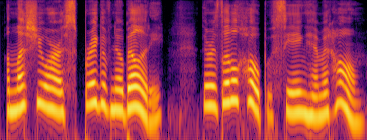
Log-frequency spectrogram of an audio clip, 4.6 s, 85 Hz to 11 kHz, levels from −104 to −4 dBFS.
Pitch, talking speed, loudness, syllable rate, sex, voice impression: 245 Hz, 210 wpm, -17 LUFS, 5.8 syllables/s, female, feminine, adult-like, tensed, slightly powerful, bright, clear, slightly nasal, intellectual, unique, lively, intense, sharp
